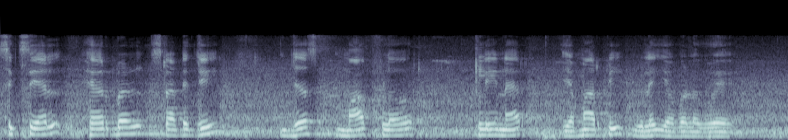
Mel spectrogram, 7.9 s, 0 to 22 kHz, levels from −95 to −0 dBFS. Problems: background sounds at intervals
